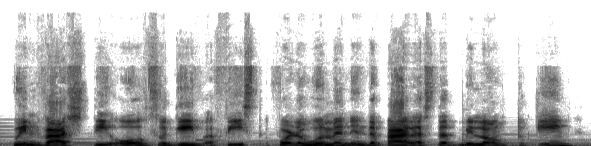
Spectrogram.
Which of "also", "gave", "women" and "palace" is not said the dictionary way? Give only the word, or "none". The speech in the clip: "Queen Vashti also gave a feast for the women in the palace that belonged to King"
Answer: none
